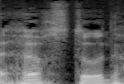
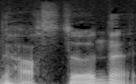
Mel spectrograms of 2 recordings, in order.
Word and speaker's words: Hearthstone: euh, Hearthstone, Hearthstone, les deux prononciations sont valides,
